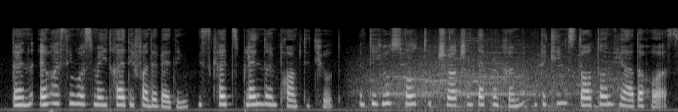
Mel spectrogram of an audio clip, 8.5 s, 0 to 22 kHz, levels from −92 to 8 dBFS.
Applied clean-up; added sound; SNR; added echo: none; Crowd; 15 dB; none.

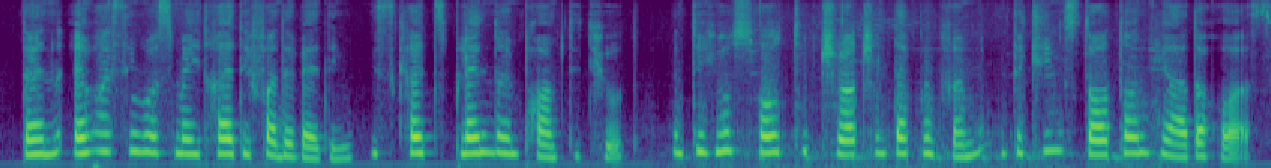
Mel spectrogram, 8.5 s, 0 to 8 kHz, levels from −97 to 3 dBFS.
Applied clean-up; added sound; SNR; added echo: neural separator model SepFormer DNS4.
